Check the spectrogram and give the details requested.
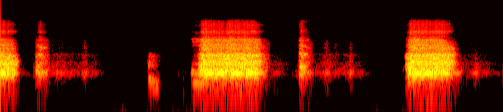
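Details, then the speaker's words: Teaching examples of normal breath sounds: soft airy bronchovesicular, vesicular murmur and bronchial sounds of alternating length, played in sequence. "esos tres que acabamos de escuchar son normales si estos tres sonidos sonido bronco vesicular sonido murmullo de circular y sonido bronquial son sonidos normales"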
